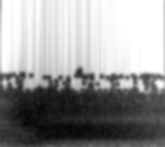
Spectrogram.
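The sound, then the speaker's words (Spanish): A group of voices shouts the rallying cry "Viva el León de Francia" together, testing the acoustics of the place, merging into one loud, steady roar that holds for about two seconds without a break. “Vamos a probar incluso la acústica de este lugar pegando algunos gritos del orden de Viva el León de Francia.”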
